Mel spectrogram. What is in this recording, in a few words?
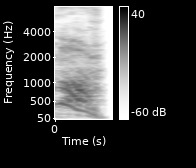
Hurt; Superman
